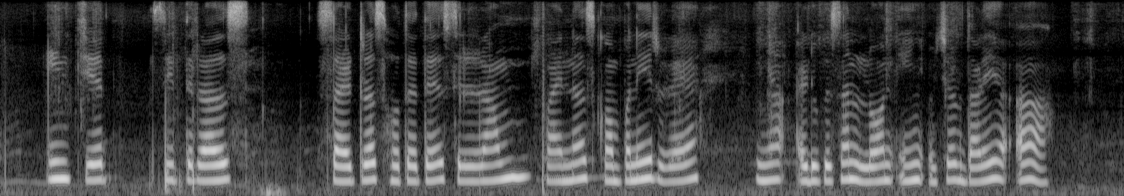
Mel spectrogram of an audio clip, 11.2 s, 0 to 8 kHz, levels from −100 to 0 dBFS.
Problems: background sounds at intervals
